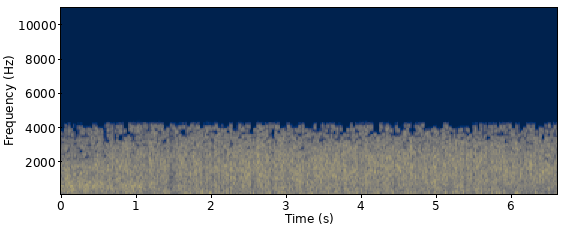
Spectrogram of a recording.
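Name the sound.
audience applause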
